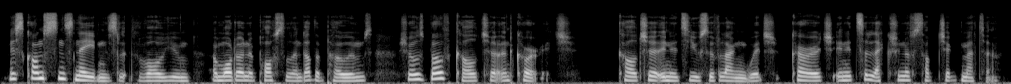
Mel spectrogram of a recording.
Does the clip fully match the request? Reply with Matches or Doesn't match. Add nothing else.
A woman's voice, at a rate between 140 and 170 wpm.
Matches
